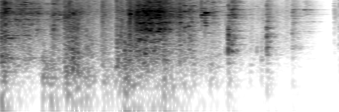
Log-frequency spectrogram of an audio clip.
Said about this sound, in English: The computer turns off, but Dagny hears a clatter behind her.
